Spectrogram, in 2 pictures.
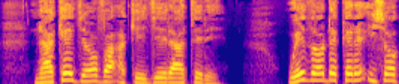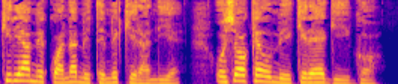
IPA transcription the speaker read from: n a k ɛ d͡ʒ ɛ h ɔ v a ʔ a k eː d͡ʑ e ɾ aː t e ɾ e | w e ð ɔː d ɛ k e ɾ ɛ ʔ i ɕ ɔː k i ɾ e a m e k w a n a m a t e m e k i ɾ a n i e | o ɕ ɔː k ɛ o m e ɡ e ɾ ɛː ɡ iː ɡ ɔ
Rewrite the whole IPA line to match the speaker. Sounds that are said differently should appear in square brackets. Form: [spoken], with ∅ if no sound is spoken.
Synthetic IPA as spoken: n a k ɛ d͡ʒ ɛ h ɔ v a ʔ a k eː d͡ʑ e ɾ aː t e ɾ e | w e ð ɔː d ɛ k [ɛ] ɾ ɛ ʔ i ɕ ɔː k i ɾ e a m e k w a n a m [e] t e m e k [e] ɾ a n i [ɛ] | o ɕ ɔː k ɛ o m e [k] e ɾ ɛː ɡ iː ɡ ɔ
